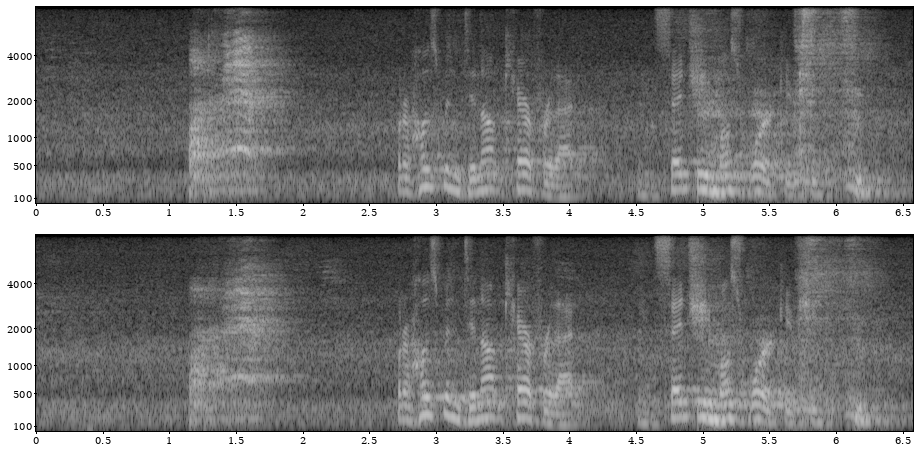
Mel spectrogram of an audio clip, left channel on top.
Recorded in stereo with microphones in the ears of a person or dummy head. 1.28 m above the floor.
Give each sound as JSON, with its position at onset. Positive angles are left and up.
{"t": 1.1, "sound": "a cat meowing", "side_deg": 70, "distance_m": 3.5}
{"t": 2.7, "sound": "a man speaking", "side_deg": -10, "distance_m": 1.8}
{"t": 5.0, "sound": "crying", "side_deg": 60, "distance_m": 4.0}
